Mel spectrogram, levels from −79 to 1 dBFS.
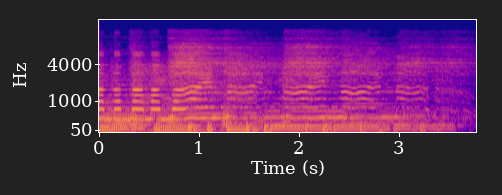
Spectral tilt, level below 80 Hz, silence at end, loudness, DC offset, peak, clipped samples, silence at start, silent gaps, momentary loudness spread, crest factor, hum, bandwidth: -4 dB/octave; -34 dBFS; 0 s; -25 LUFS; under 0.1%; -8 dBFS; under 0.1%; 0 s; none; 10 LU; 18 dB; none; 12.5 kHz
